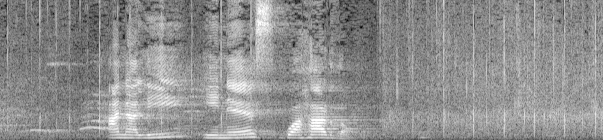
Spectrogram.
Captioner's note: audience applauds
